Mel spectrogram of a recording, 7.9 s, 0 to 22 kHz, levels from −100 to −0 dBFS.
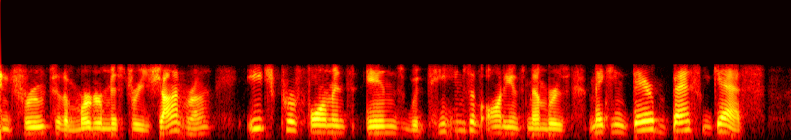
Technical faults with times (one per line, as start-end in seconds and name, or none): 0.00-7.92 G.729 codec
1.79-2.04 VoIP packet loss concealed by the speech codec
4.44-4.64 VoIP packet loss concealed by the speech codec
